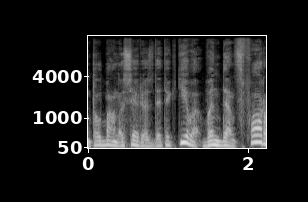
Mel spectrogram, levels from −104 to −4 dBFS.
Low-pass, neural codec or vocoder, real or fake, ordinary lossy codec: 14.4 kHz; none; real; AAC, 64 kbps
